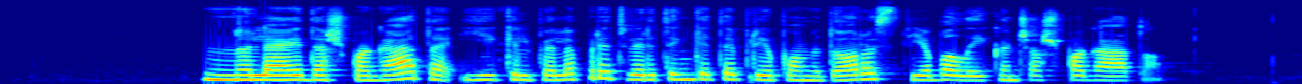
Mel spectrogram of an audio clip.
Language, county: Lithuanian, Vilnius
